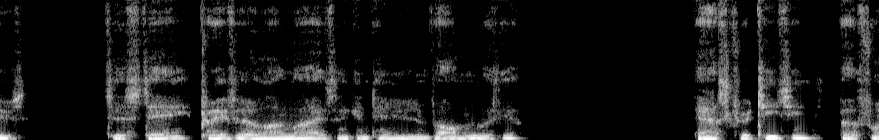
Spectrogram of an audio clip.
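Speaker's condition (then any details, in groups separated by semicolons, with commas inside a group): Parkinson's; age 73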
